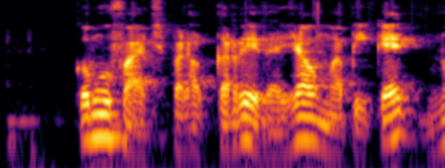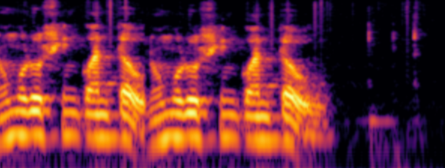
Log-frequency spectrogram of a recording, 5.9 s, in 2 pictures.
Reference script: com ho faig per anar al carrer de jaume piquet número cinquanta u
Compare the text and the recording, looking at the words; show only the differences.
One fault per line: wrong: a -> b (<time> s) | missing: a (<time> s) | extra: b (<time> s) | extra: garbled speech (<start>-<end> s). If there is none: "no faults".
missing: anar (1.2 s)
extra: número cinquanta (4.0 s)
